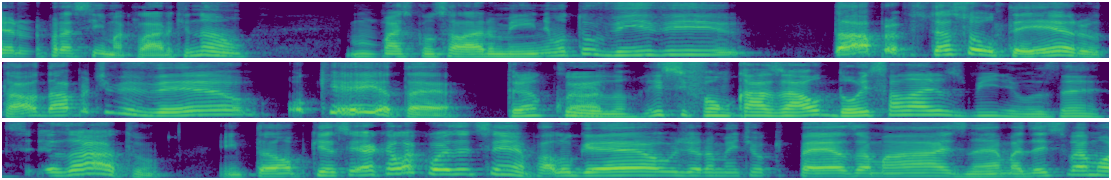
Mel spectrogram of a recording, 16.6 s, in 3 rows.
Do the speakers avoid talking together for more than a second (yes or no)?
yes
